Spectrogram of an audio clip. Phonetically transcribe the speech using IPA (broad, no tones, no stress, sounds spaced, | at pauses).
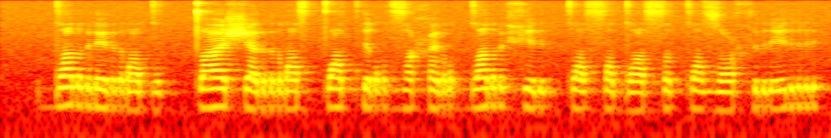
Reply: dˤ ɪ r ɪ r a dˤ e tˤ t̪ a ʃ a r a sˤ t̪ e tˤ ɾʲ ɨ r zˤ ɨ x ɘ r dˤ ɨ r x i r t e sˤ ɘ dˤ ɪ sˤ ɘ t ɪ zˤ o x r i r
